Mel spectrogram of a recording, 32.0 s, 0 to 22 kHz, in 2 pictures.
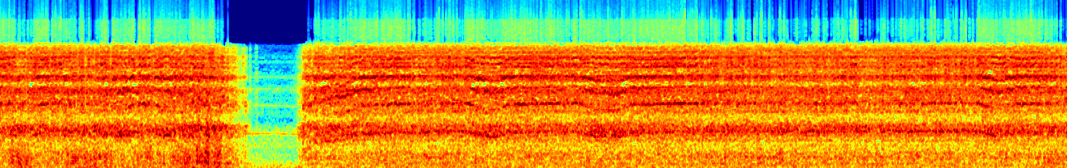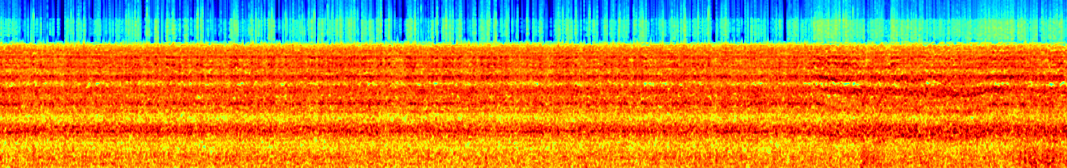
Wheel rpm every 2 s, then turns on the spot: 230, 190, 110, 230, 220, 230, 230, 230, 230, 230, 230, 230, 230, 230, 220, 220.
none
